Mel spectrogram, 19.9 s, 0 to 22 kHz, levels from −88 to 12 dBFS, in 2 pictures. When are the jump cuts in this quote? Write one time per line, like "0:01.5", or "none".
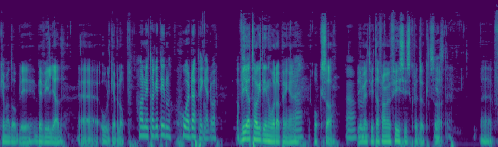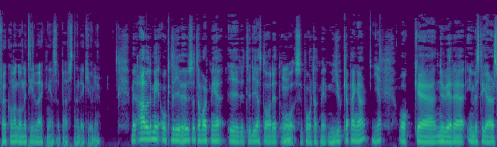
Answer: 0:07.2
